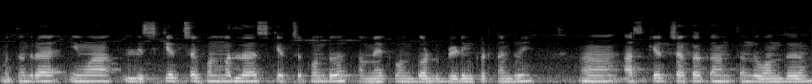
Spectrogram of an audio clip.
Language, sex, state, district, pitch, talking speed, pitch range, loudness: Kannada, male, Karnataka, Belgaum, 140 Hz, 110 wpm, 135-145 Hz, -16 LUFS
